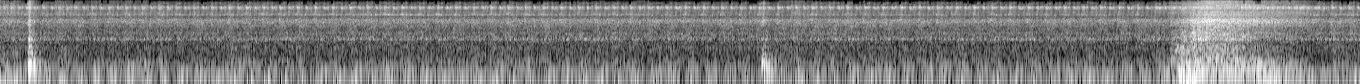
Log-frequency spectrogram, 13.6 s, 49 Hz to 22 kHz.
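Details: BMW E46 318 petrol engine idling low and uneven, the beat stumbling now and then instead of staying steady; rough idle with intermittent misfires, cause not confirmed.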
